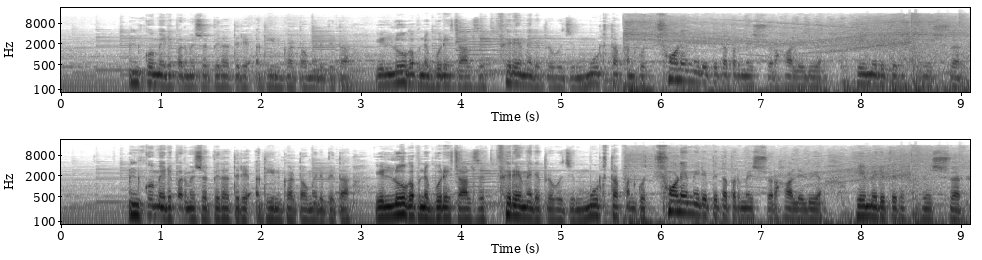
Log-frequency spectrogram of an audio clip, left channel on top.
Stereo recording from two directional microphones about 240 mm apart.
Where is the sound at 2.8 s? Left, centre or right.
Right.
